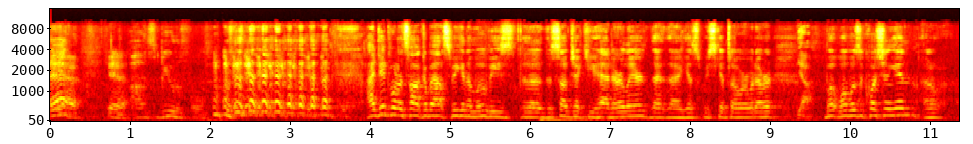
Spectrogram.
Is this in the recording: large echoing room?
no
